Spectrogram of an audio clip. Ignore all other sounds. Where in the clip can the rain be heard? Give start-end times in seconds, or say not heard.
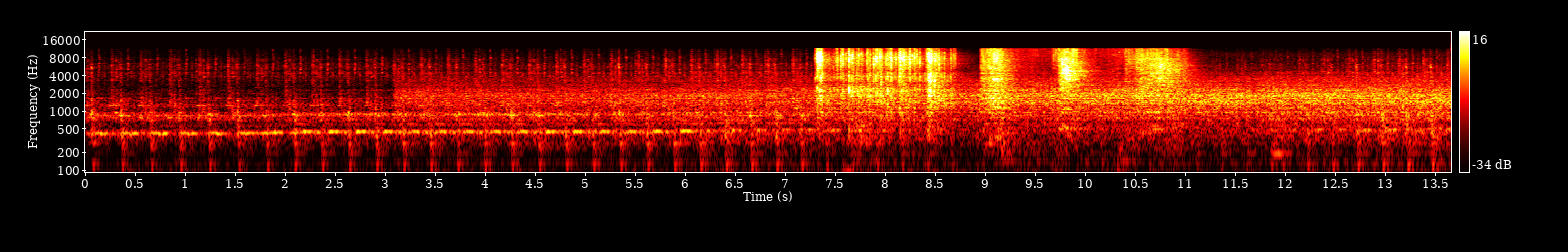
3.0-13.6.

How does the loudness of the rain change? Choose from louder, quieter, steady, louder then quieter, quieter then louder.
louder.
